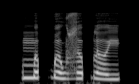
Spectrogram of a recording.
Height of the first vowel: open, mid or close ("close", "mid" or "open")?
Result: mid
